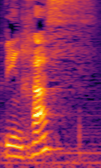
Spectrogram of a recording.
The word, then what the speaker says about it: Pinhas: Finés, que en hebreo vendría a ser Pinhas. Fíjense cómo cambia bastante lo que vendría a ser la pronunciación. Es que ahí utiliza para este nombre la letra hebrea P. Y P, dependiendo del signo diacrítico y dependiendo del contexto, podría pronunciarse como P o como Fe.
